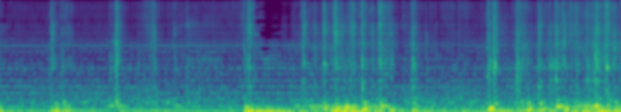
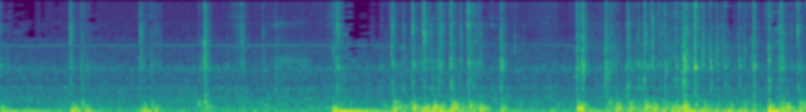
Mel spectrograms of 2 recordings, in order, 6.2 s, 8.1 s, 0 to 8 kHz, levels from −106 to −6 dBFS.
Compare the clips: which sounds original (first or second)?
second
